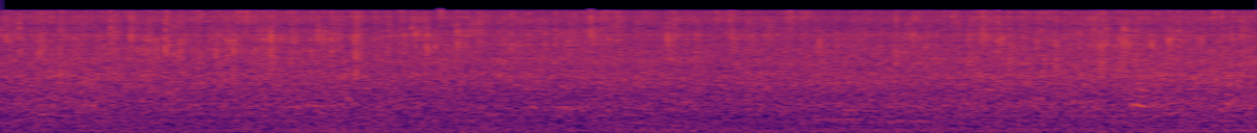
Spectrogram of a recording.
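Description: Steady, even hiss of background noise, like rain, with faint distant voices now and then.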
